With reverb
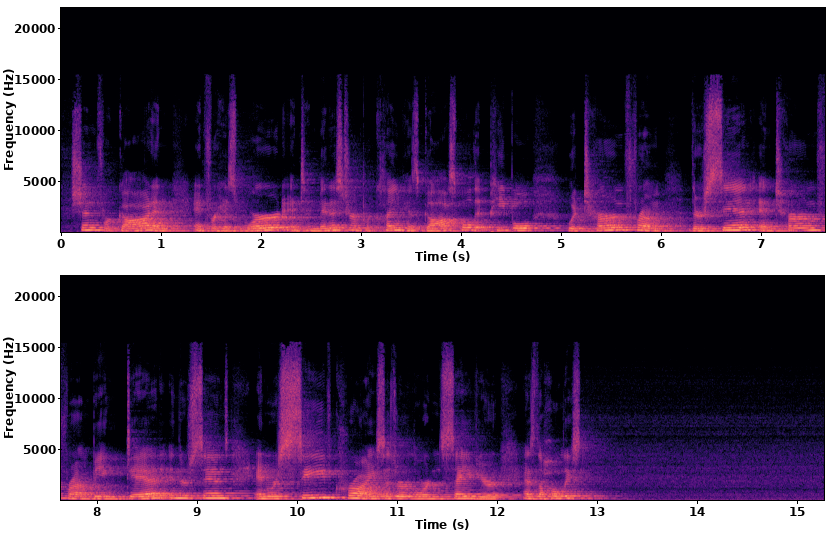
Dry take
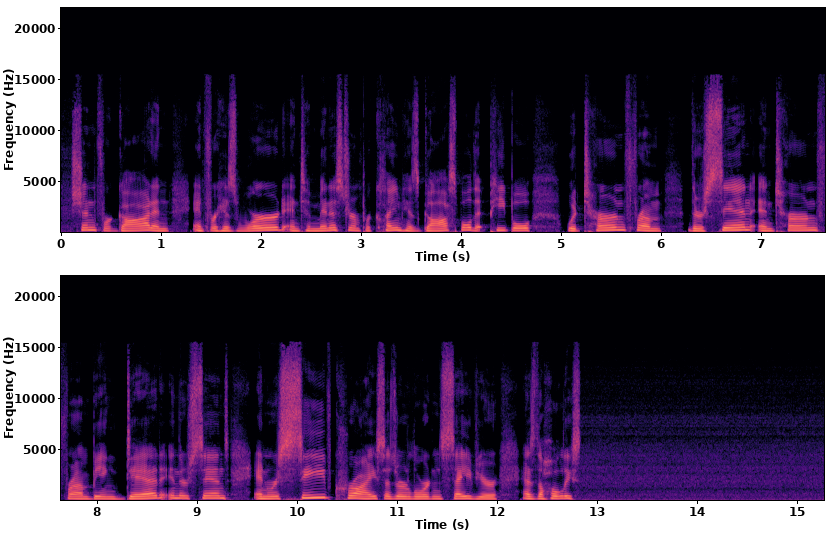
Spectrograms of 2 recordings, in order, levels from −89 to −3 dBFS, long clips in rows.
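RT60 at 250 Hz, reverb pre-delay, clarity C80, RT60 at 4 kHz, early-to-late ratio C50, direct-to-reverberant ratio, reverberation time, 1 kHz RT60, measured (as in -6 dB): 1.2 s, 10 ms, 6.5 dB, 1.0 s, 4.5 dB, 1.5 dB, 1.1 s, 1.1 s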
